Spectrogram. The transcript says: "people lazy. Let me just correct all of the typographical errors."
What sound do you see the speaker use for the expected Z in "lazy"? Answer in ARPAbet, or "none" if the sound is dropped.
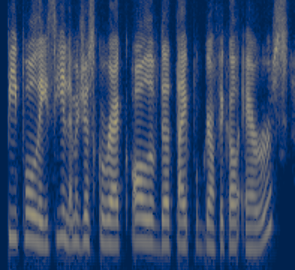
S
